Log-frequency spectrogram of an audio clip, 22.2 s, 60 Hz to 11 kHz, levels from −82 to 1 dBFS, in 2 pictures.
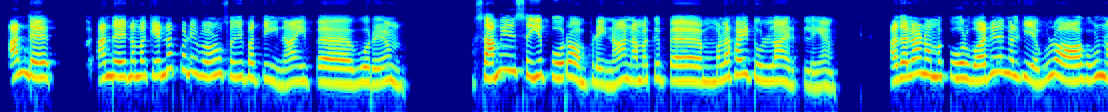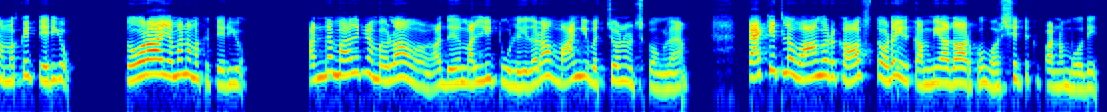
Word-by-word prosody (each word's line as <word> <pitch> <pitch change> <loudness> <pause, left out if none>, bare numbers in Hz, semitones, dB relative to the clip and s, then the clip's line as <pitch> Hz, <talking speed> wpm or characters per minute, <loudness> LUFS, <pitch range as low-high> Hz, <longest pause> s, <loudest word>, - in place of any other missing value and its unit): அந்த 355 -2 +2 0.7
அந்த 320 +2 +2 0.2
நமக்கு 320 0 -2
என்ன 345 - 0
பண்ணிருவோன்னு 350 -4 -3
சொல்லி 310 -1 -3
பார்த்தீங்கன்னா, 255 -6 -3
இப்ப 250 +1 -8 0.4
ஒரு 235 -2 -3 1.1
சமையல் 410 +8 +4
செய்ய 320 -1 +5
போறோம் 300 0 +1
அப்பிடின்னா, 230 -1 -4
நமக்கு 265 +3 -3
இப்ப 260 0 -1 0.4
மொளகாய்த்தூள்லாம் 275 -3 0
இருக்கு 215 0 -16
இல்லயா? 200 +1 -5 0.7
அதெல்லாம் 345 +5 +4
நமக்கு 315 -1 -3
1 295 -1 0
வருடங்களுக்கு 335 +1 +1
எவ்ளோ 310 +9 -4 0.2
ஆகுன்னு 275 +5 0
நமக்கே 250 +6 -4
தெரியும். 270 +2 -2 0.6
தோராயமா 335 +3 +7
நமக்கு 285 -5 -5
தெரியும். 220 +1 -8 0.7
அந்த 305 +6 -2
மாதிரி 355 +3 0
நம்மலாம் 285 0 0 0.3
அது 220 +1 -4 0.2
மல்லித்தூள் 245 -2 -2
இதெல்லாம் 295 +10 -1
வாங்கி 320 +5 +1
வச்சோன்னு 255 +3 -6
வச்சுக்கோங்களேன், 185 -3 -8 0.6
பேக்கெட்ல 375 +4 +6
வாங்குற 315 +3 +3
காசோட 280 +1 -1
இது 260 - -5
கம்மியா 230 +3 +1
தான் 235 0 +6
இருக்கும். 225 +2 -9
வருஷத்துக்கு 245 +7 -6
பண்ணம்போதே. 195 -2 -7
280 Hz, 125 wpm, -21 LUFS, 235-325 Hz, 1.1 s, தோராயமா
